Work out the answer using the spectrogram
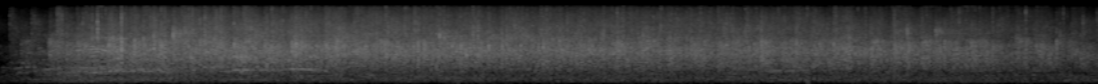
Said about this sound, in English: The retired folks always get the round of applause. It's like, we're so envious of them.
